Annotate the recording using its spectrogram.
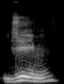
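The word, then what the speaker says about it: ج: yang Syekh yang benar huruf hijaiyah itu tidak ke dengan huruf jazim dalam pengucapan bahasa kita sehari-hari misalkan kita mengatakan Jalan jika aja uh yang rujak ya kita ucapkan biasa jalan jauh dengan jalan tapi kalau ajim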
